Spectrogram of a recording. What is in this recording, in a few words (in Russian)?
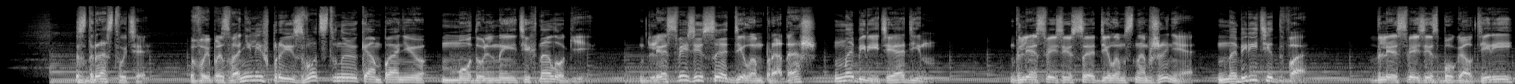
Мужской голос. Красивый баритон; Голосовое приветствие, автоответчик или меню IVR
